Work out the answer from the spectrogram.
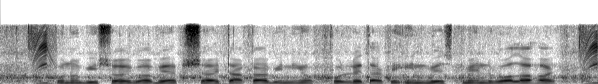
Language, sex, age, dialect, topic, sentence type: Bengali, male, 18-24, Standard Colloquial, banking, statement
